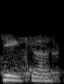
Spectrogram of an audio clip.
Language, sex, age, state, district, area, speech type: Sindhi, female, 60+, Delhi, South Delhi, urban, conversation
